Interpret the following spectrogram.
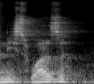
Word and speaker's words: niçoise: You see the same thing with Nice, the town of Nice. And that goes to, when you turn it into niçois, like a salad, the salade niçoise. Salade niçoise. You need to put the little, the cd on the end.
